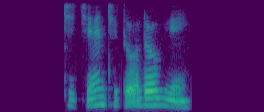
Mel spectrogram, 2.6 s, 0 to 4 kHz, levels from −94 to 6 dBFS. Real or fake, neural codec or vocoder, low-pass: real; none; 3.6 kHz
